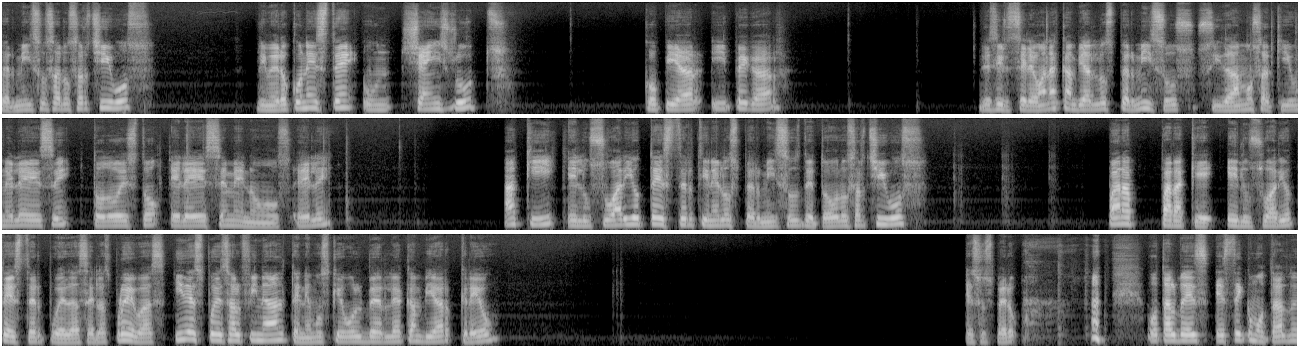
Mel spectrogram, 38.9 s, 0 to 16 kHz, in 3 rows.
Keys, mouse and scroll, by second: 0.9 click, 4.5 right click, 7.1 right click, 10.3 Return, 11.9-12.8 typing, 14.4-16.2 typing, 19.6-20.2 scroll up 1, 20.2-20.9 scroll up 1, 20.9-24.1 scroll up 1, 25.6-26.4 scroll down 2, 27.0-27.8 scroll down 2, 28.0-29.1 scroll down 2, 30.0-31.1 scroll down 2, 31.1 scroll down 1, 31.9-32.8 scroll up 1.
